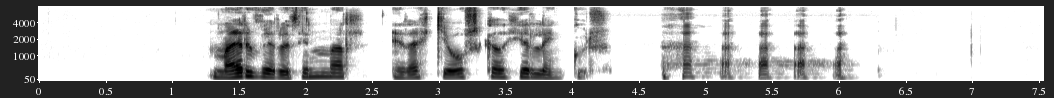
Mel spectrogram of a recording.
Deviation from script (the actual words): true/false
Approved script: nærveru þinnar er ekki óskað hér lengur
false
